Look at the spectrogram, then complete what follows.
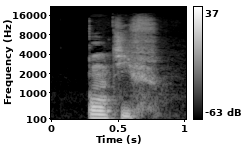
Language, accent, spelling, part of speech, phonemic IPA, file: French, France, pontife, noun, /pɔ̃.tif/, LL-Q150 (fra)-pontife.wav
- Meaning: pontiff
